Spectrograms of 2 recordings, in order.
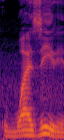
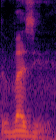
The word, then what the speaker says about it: Waziri: So you pronounce Waziri, not Vaziri.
